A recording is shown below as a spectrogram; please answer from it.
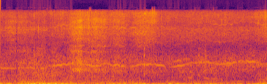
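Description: Wind buffeting the microphone as a steady low rumble, with a faint thin whine that wavers slightly in pitch underneath.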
